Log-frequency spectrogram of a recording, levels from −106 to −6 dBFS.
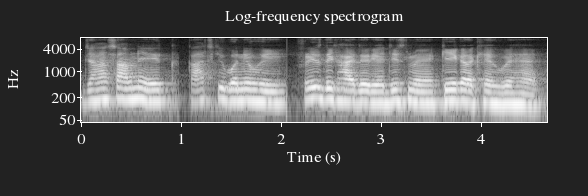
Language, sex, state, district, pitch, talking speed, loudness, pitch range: Hindi, male, Jharkhand, Garhwa, 160 Hz, 220 wpm, -16 LUFS, 150-170 Hz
